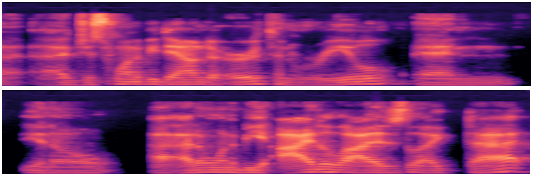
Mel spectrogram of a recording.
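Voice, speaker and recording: Against a quiet background, a man with an American accent and an unremarkable speaking voice talks at a moderate pace. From Chicago South Side, US. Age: 30s. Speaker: singer-songwriter. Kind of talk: interview.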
